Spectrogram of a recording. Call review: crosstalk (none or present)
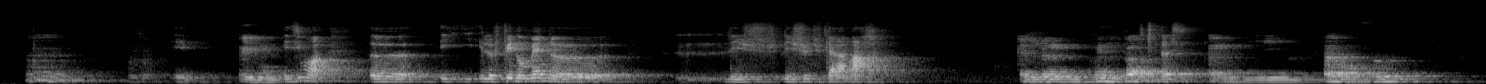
none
